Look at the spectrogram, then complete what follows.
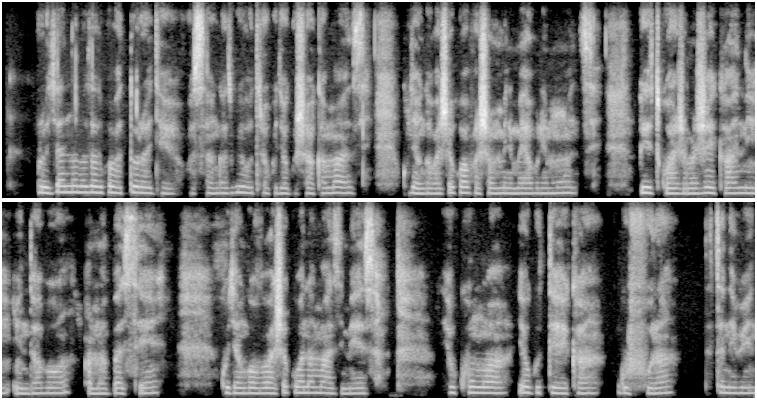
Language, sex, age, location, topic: Kinyarwanda, female, 25-35, Kigali, health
